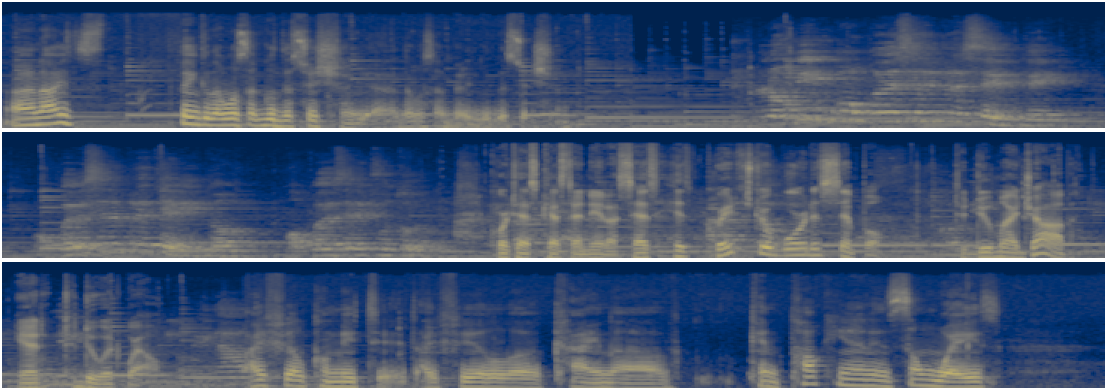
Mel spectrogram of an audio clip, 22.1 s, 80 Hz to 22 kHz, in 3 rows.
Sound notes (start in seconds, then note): 4.8 speaking spanish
